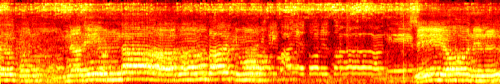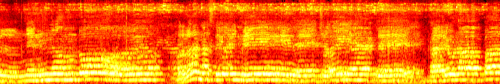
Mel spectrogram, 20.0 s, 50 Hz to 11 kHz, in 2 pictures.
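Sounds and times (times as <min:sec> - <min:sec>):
voices chanting a hymn in unison: 0:00.0 - 0:20.0.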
